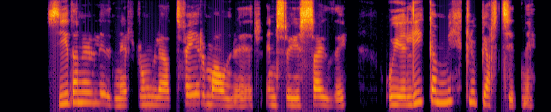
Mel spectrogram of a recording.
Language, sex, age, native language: Icelandic, female, 17, Icelandic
